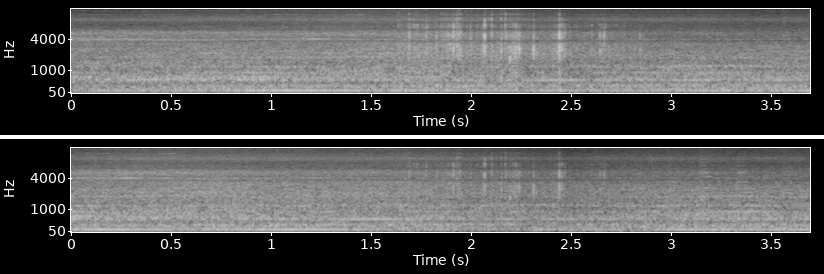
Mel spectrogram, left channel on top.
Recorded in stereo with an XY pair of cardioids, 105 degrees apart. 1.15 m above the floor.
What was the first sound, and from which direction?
Crumpling, 65° left.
